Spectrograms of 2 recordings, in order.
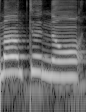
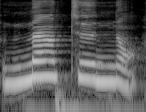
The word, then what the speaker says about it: maintenant: These 3 letters, A, I, N, sound like the nasal un if they're placed at the end of a word or just before a consonant, like the T in maintenant or the Q in convaincant. But of course, it's French,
